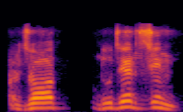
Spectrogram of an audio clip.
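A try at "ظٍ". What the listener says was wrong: ওটা জদ নয়, ভ।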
